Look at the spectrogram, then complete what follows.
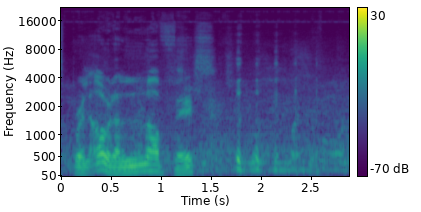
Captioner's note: laughing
